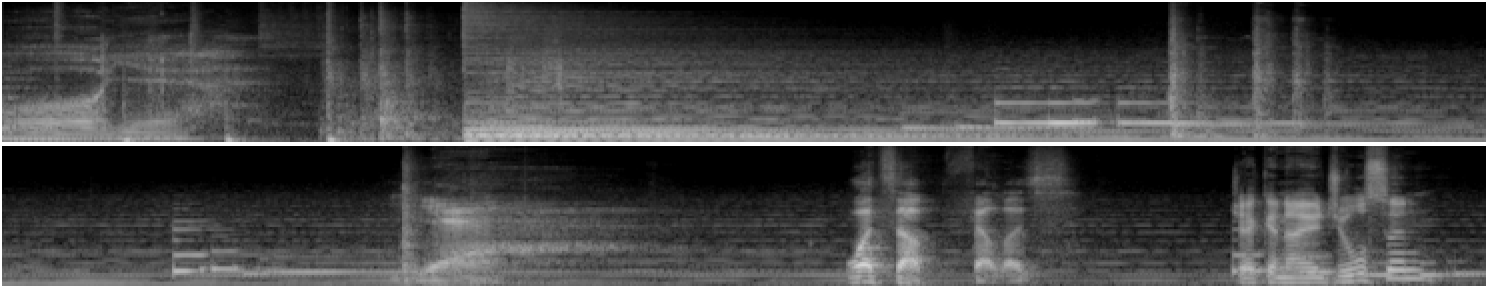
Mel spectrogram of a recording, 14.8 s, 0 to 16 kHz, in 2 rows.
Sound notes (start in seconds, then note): 1.7 gentle stirring music; 1.7 door clicks open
